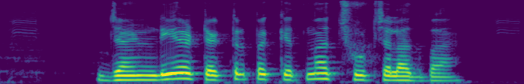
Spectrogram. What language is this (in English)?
Bhojpuri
